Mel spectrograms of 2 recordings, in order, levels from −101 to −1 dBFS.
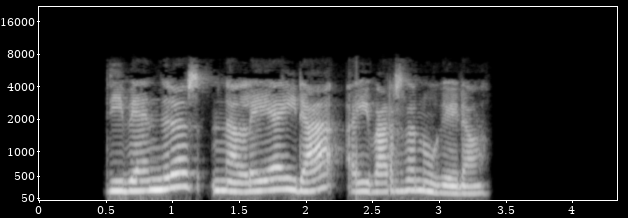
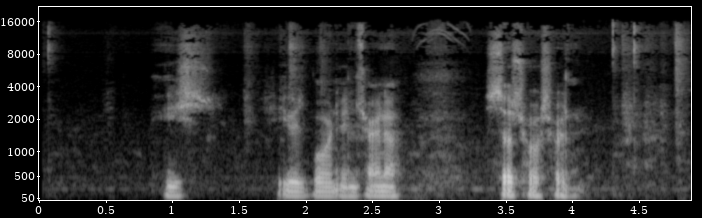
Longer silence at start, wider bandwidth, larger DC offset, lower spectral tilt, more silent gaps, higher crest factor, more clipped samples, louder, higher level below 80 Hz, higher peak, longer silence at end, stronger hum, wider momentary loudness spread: first, 0.5 s vs 0.05 s; second, 6.8 kHz vs 16.5 kHz; neither; first, -7 dB/octave vs -4.5 dB/octave; neither; second, 16 dB vs 26 dB; neither; first, -18 LUFS vs -32 LUFS; first, -58 dBFS vs -66 dBFS; first, -2 dBFS vs -8 dBFS; first, 1 s vs 0.05 s; neither; second, 6 LU vs 19 LU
